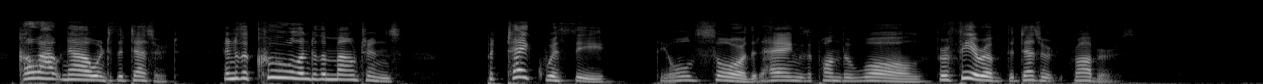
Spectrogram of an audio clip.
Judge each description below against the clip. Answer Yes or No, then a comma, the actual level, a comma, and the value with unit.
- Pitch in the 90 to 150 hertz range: No, medium, 185 Hz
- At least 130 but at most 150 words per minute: Yes, average, 140 wpm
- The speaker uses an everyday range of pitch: No, wide, 6.0 semitones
